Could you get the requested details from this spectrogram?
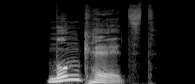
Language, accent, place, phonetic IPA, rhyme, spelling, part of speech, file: German, Germany, Berlin, [ˈmʊŋkl̩st], -ʊŋkl̩st, munkelst, verb, De-munkelst.ogg
- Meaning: second-person singular present of munkeln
